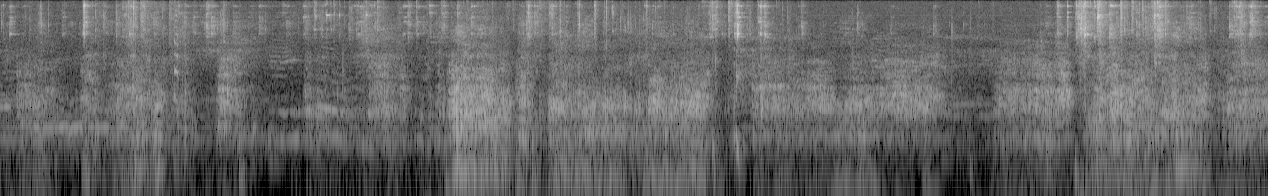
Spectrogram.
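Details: Great Danes playing tug of war with a sturdy rope toy while a Chihuahua tries to join in; rough, low rumbling growls rise and fall in uneven bursts, with scuffling and thumping from the tussle throughout.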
